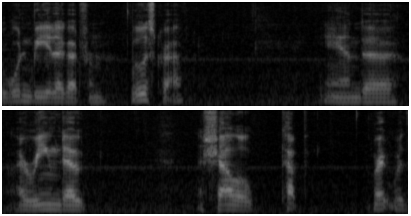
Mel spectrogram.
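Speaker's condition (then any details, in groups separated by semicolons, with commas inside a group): No condition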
